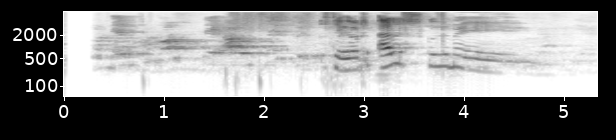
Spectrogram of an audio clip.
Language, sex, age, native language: Icelandic, male, 8, Icelandic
